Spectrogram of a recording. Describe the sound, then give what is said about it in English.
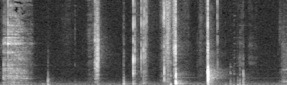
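A knife chops carrots into sticks with crisp, irregular strikes, some close together and others after short pauses. “So for carrots, it can be really great to cut them into carrot stick type pieces.”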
